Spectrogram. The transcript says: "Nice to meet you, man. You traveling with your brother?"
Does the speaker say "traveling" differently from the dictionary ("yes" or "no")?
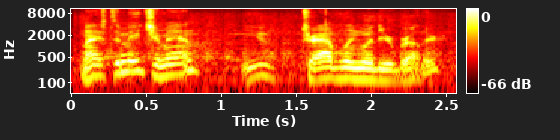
no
